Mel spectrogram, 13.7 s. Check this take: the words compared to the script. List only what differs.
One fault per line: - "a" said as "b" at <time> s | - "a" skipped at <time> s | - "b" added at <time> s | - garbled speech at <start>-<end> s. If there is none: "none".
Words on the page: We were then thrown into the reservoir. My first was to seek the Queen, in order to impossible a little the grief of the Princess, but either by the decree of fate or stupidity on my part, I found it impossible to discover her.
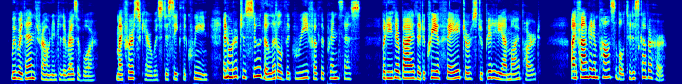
- "care" added at 2.8 s
- "impossible" said as "soothe" at 4.9 s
